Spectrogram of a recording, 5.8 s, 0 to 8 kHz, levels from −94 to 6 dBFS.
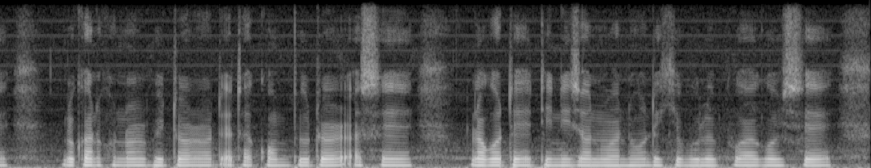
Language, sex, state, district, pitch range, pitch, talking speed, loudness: Assamese, male, Assam, Sonitpur, 150-155 Hz, 155 Hz, 125 wpm, -18 LUFS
